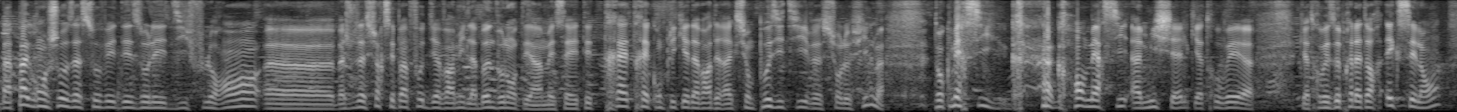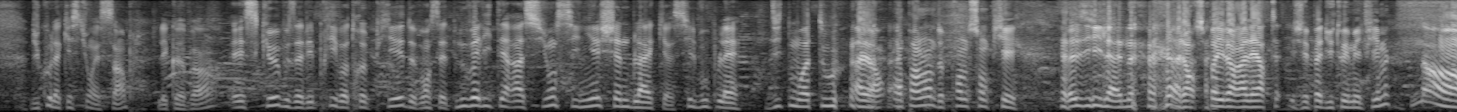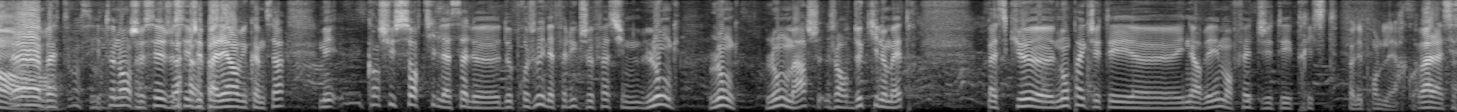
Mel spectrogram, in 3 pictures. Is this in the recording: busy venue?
yes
